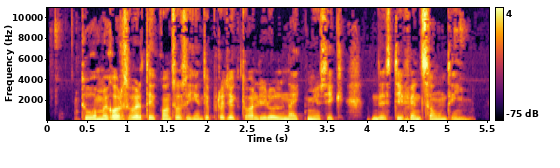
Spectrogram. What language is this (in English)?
Spanish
